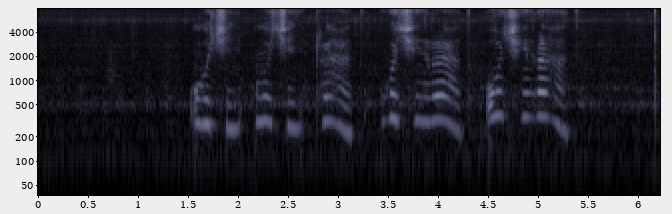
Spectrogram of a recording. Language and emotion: Russian, positive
